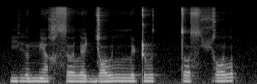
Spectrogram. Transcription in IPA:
j i ə̯ mʲ æ̃ χ s ʌ l ɛ ɟ ɒ ʊ̯ lː ɪ ʈ ʊ tː ɔ s ç ɔ l

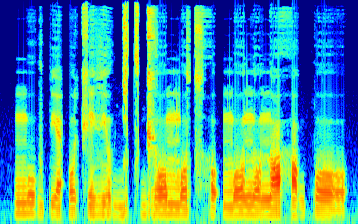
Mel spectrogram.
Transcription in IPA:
m u ɡ pʲ æ ʔ o t͡ʃ i vʲ o ɡ ɟ i t͡s d͡ʒ o m o t͡s h o ʔ m o n o n ɒ h ɒ ɡ p o

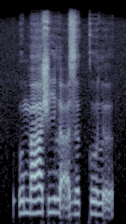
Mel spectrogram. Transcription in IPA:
ʔ ʊ˧˥˧ m aː˧˥˧ ʃ i˥˧ l a̰˥˧ z ə˥˧ kː ʊː˥˧ l ə̰˥˧

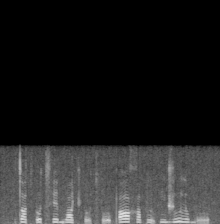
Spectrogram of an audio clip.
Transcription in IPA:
t ɒ t͡sʼ o t͡sʰ e b w ɒ t͡ʃʼ o̰ t͡sʼ o̰ pʼ ɒ x ɒ p l ṵ p n d͡ʒ u l u b o̰

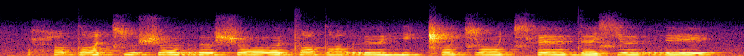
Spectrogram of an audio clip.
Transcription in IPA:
ħ ɪ dˤ ɛ t͡ɕ u ʃ ɔ r ɤ ʃ ɔː tʲ ɔ dˤ ɤ r ɘː nʲ ɘ ǁ ɔ t͡ɕ ɔː t͡ɕʰ ɛː d ɛ ɕ ɘː r e

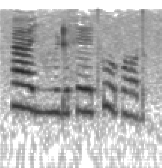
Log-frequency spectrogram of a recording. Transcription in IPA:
aː i̯ v ɯː ɖ ə s ɛː t̪ʰ o f ɔː d

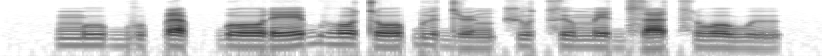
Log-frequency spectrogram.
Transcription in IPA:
m u b u ɓ æ p ɓ o ɾ e bʱ o t o ɓ ɯ d ø ŋ t͡ʃ u t͡s ɯ m e d͡z æ t͡s β o w ɯ

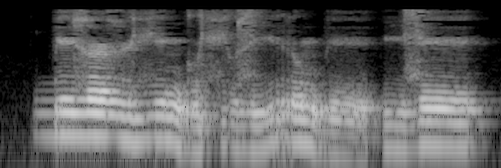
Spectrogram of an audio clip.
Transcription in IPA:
ɡ͡b e˦ ɣ œ˦ ɣ ʏ˦ vʲ e˦ ŋ ɡ ʊ˨ fʲ u˨ z i˨˦ r ʊ˦ m b e˨ | i˨ z e˦

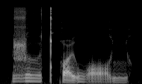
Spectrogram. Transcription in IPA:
ɮ ɯː t qʷ ḭ w ɔ̰ ʎ

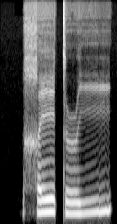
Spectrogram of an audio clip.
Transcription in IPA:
χ e t ɹ i

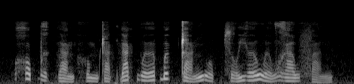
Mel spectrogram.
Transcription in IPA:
x ɔ˦˥ p̚ ɣ ə˨˩ k̚ l a˨˩˨ ŋ h o˨˩ m ʈ a˨˩ k̚ ɗ a˦˥ k̚ w əː˧˥ ɓ ə˦˥ k̚ ʈ a˨˩˦ ŋ w o˨˩ p̚ s o˨˩˦ j əː˧˥ w ə˨˩˦ w ɣ a˧ w f a˨˩˨ n

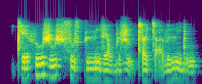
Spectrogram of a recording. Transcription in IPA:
cʰ e θ u ʒ u ʃ s u z k ʉ n z e lˠ b ɨ z ɭ ṵ cʰ ɐ c a̰ ð ɨ ŋ ɡ u

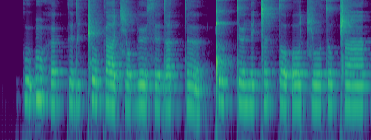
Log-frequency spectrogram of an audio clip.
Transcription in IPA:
k u ʔ õ h œ kː ɘ d ɘ ǁ o k a t͡ɕ ɔ b ø s ɘ d a tː ə̃ | ǃ u tː ø n e ǀ ə̃ tː ɔ ʔ ɔ t͡ɕ o t o ǁ ã

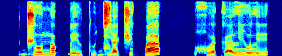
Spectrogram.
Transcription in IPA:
d͡ʒ o n ɒ k͡p ḛ tʷ ḛ d͡ʑ a̰ t͡ʃ ɤ k͡p a | χʷ a̰ k a̰ l i o̯ l ḛ

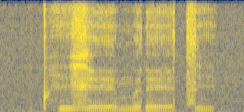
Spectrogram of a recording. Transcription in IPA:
pʰ i˦ ɣ eː˨ m ɪ˦ ɾ eː˨ t͡s i˦

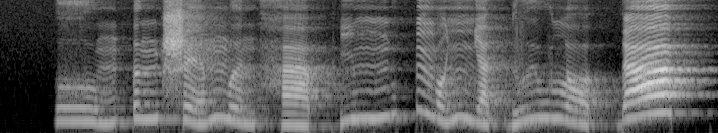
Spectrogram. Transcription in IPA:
ɣ o˨˩˦ m ʔ ə˧˥ ŋ ʂ ɛ˨˩˦ m əː˨˩ n h aː˨˩ p̚ ʔ i˧ m ŋ u˦˥ p̚ ŋ ɔ˨˩˦ ɲ a˨˩ t̚ v ɨ˧ w l ɔ˨˩ t̚ ɗ aː˦˥ p̚

